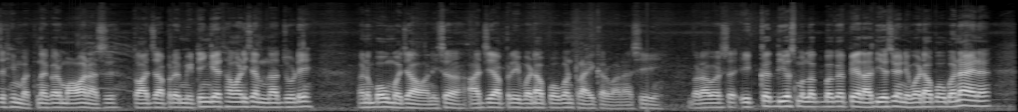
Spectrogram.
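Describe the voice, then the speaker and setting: There is noticeable background noise. A man speaks with fairly even intonation. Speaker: vlogger. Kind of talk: casual vlog narration.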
